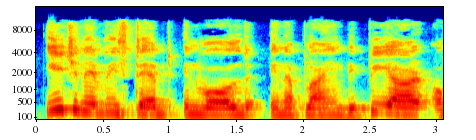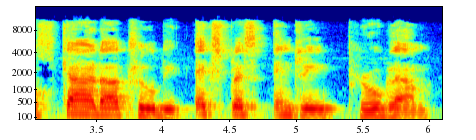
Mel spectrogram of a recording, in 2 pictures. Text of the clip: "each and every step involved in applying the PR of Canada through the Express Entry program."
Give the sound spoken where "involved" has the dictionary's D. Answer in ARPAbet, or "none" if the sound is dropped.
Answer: D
